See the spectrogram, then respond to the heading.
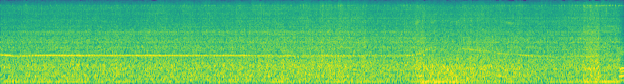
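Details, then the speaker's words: Used salvage-yard power steering pump fitted after two remanufactured Cardone pumps whined, the first after a month and the second from new. The engine idles steadily with an even hum and no bearing noise, grinding or growl. Normal pump operation. "we go that was supposed to sound like no bearing noise at all"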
